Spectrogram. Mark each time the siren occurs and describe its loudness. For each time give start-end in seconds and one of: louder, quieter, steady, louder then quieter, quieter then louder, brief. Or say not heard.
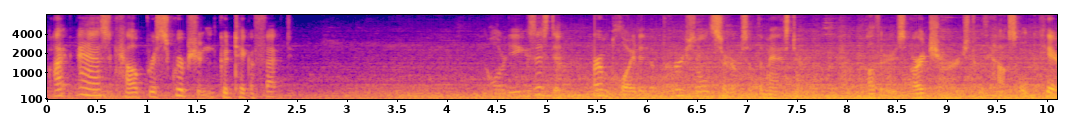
not heard.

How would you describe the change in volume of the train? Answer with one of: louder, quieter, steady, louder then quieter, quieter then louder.
louder.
